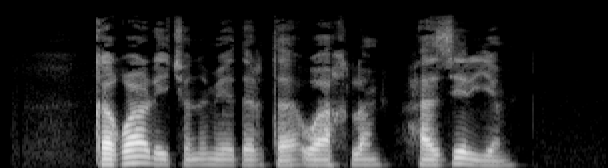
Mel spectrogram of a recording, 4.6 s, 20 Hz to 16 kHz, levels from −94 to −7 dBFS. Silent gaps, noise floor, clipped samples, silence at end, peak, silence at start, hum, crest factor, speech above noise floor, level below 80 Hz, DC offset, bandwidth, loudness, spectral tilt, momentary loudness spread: none; -82 dBFS; under 0.1%; 0.75 s; -4 dBFS; 0.7 s; none; 22 dB; 58 dB; -64 dBFS; under 0.1%; 10.5 kHz; -25 LUFS; -6.5 dB/octave; 15 LU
